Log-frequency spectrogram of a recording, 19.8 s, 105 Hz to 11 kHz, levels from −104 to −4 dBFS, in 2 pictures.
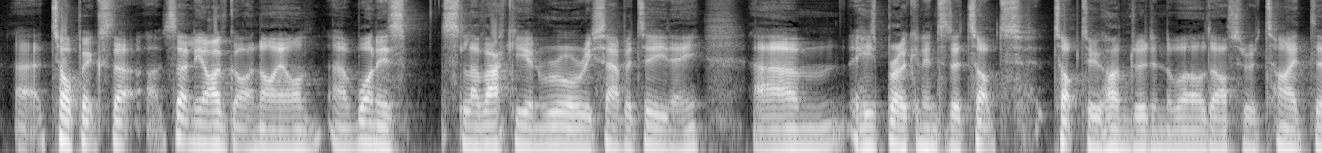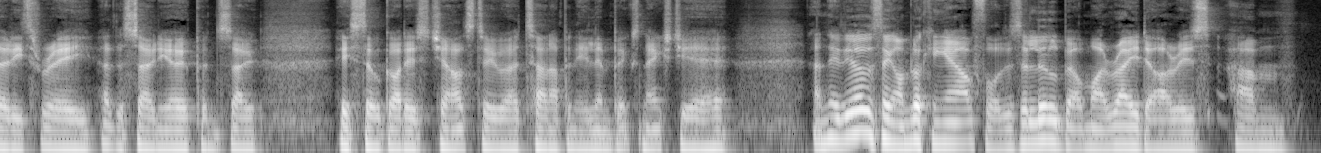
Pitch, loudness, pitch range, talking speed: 110 Hz, -18 LUFS, 105-120 Hz, 205 wpm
